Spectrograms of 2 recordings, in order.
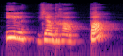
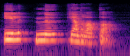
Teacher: in the spoken version of the language, you would omit the ne altogether in most cases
